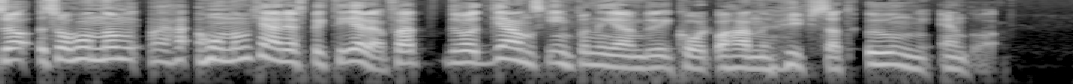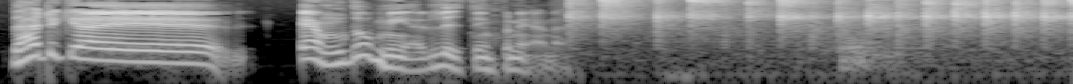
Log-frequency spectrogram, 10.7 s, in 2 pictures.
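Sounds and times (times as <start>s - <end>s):
speech: 0.0s - 8.4s
rapid hand clapping: 8.2s - 10.7s.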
